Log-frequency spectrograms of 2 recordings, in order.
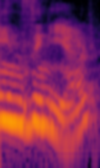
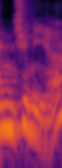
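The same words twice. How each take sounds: First: "engineer" as in-zi-ni-ar; "engineer" with in- at the start and final r; wrong pronunciation. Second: "angenia" as en-ji-NI-a; correct pronunciation. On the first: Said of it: "this is not". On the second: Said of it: "this is called angenia". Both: Shown as a demonstration.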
